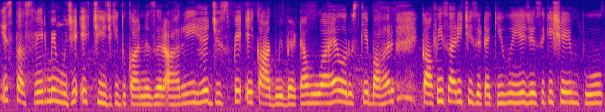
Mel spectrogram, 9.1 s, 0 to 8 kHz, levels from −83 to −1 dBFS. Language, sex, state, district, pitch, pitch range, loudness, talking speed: Hindi, female, Rajasthan, Jaipur, 255 Hz, 235-275 Hz, -14 LUFS, 205 wpm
